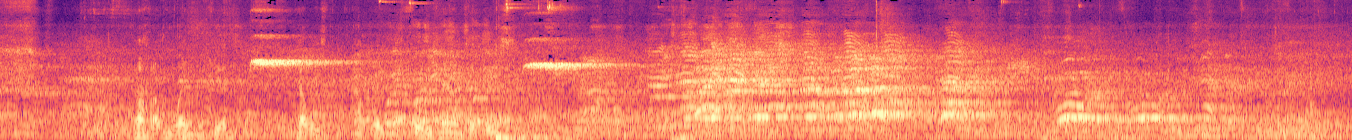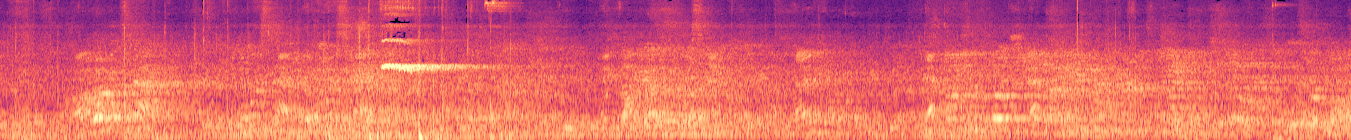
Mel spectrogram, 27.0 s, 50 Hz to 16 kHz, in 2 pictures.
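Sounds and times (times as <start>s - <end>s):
referee's whistle: 2.5s - 3.5s, 5.1s - 6.4s, 17.3s - 18.4s.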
